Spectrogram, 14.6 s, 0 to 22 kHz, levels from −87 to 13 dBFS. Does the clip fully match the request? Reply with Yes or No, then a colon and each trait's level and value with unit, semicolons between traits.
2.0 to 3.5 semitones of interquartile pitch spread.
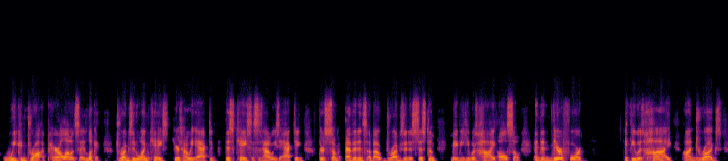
Yes: average, 2.7 semitones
